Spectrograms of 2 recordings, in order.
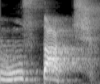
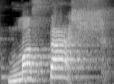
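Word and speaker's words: moustache: लोग उसको बोलते हैं मुस्ताच, इट्स नॉट मुस्ताच, इट इज मस्टैश, alright. तो आज के बाद से प्लीज ये बंद कर देना, मुस्टैच, माय डैड हैज अ मुस्टैच, इट इज नॉट मुस्टैच, इट इज मस्टैच, alright, और मस्टैश इवन बेटर।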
